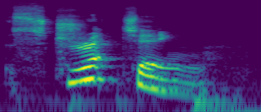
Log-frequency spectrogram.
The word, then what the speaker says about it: stretching: It's stretching. Stretching has many health benefits. Remember, when we have t-r, it's pronounced like a ch. So we get str, s-ch-r.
